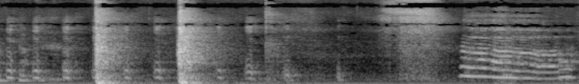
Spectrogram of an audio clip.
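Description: A man's stifled laughter: two sharp bursts of breath about half a second apart, then a held voiced note near the end that rises slightly.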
